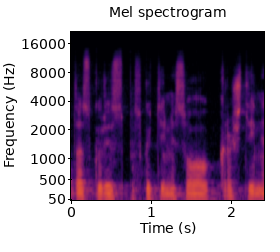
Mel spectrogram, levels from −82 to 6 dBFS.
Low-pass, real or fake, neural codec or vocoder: 14.4 kHz; fake; autoencoder, 48 kHz, 128 numbers a frame, DAC-VAE, trained on Japanese speech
